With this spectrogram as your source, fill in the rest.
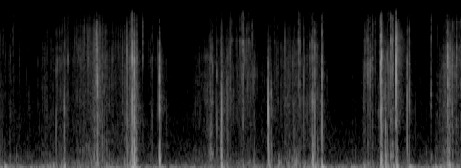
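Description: Long nails scratch and crinkle a small, filled Betty Bossi Fladli instant soup packet made of plastic foil. Quiet, dry crackles and tearing-like crunches come in irregular bursts, with brief bright snaps standing out from soft rustling.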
